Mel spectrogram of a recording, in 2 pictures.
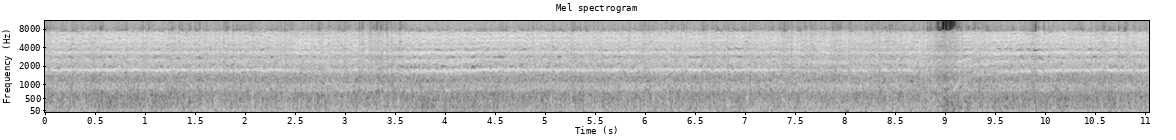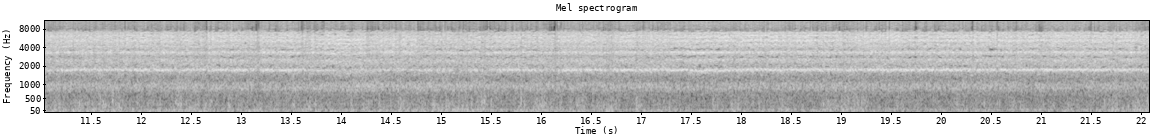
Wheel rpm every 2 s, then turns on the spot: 230, 230, 230, 230, 170, 230, 230, 230, 230, 230, 230.
none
